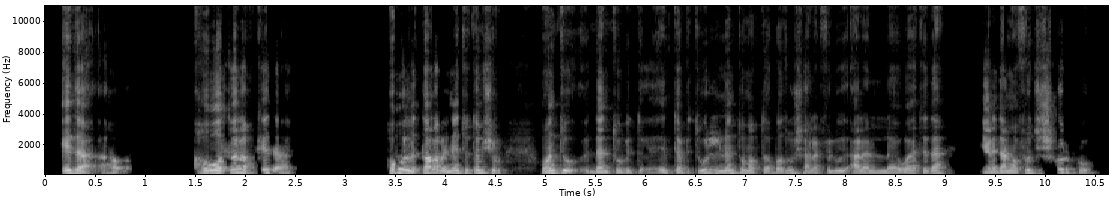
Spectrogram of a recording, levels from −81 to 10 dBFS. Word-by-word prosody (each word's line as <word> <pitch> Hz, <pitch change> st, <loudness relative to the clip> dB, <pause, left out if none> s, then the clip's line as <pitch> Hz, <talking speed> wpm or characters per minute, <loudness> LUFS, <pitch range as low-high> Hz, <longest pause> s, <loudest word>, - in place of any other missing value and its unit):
كده 180 Hz, +2 st, +7 dB
ه -, -, -6 dB, 0.7 s
هو 175 Hz, +4 st, +7 dB
طلب 195 Hz, +3 st, +3 dB
كده، 205 Hz, +1 st, -1 dB, 1.0 s
هو 200 Hz, +4 st, +6 dB
اللي -, -, +6 dB
طلب 190 Hz, 0 st, +4 dB
إن 145 Hz, -1 st, +3 dB
أنتم 175 Hz, +1 st, 0 dB
تمشوا 185 Hz, -1 st, 0 dB, 0.4 s
هو -, -, +4 dB
أنتم 175 Hz, 0 st, +3 dB
ده 130 Hz, -, +2 dB
أنتم 130 Hz, +1 st, -2 dB
بت 125 Hz, 0 st, -7 dB
أنت 115 Hz, +1 st, -6 dB
بتقول 185 Hz, +3 st, -3 dB
إن 165 Hz, -4 st, -1 dB
أنتم 180 Hz, +1 st, -1 dB
ما -, -, -1 dB
بتقبضوش 165 Hz, +9 st, -6 dB
على -, -, -4 dB
الفلو 155 Hz, +2 st, -5 dB
على 115 Hz, -2 st, -1 dB
الوقت 110 Hz, +9 st, -4 dB
ده، 175 Hz, +2 st, -4 dB, 0.3 s
يعني 115 Hz, +2 st, +1 dB
ده 140 Hz, -, +2 dB
المفروض 160 Hz, +6 st, -1 dB
يشكركم. 205 Hz, +4 st, -5 dB
170 Hz, 175 wpm, -21 LUFS, 135-185 Hz, 1.0 s, كده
